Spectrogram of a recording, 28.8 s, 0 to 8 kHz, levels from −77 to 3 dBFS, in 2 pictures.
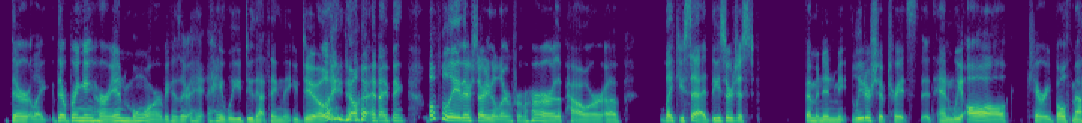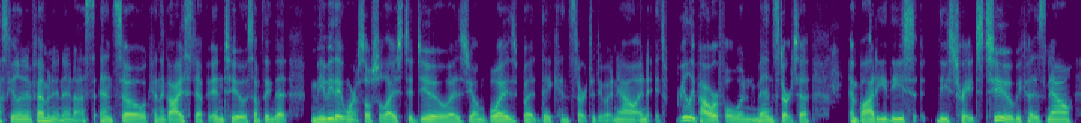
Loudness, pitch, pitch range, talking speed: -19 LUFS, 155 Hz, 150-170 Hz, 195 wpm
